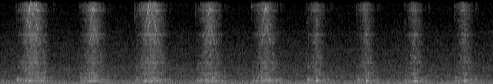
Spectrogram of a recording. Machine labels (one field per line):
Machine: slide rail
